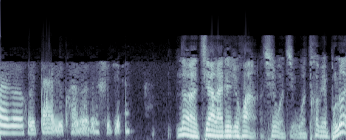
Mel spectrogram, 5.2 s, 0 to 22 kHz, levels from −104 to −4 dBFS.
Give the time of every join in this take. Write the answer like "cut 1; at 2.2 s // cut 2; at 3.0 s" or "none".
none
